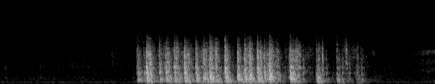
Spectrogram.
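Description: A quick run of rapid clicking taps, about two seconds long, starting a little over a second in.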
